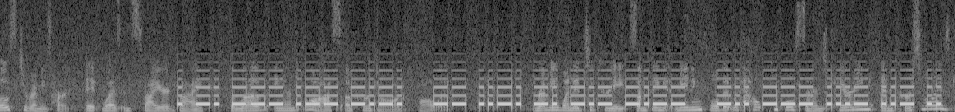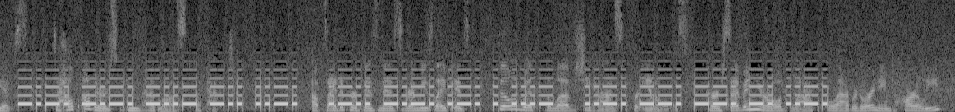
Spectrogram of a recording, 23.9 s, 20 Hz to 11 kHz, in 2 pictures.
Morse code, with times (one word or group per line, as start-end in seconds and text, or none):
2.2-5.0 ENOWC
5.4-8.6 MFNKY
9.0-11.8 DOVUI
12.2-15.7 CCXDF
16.0-18.9 LCREV
19.2-22.3 FGGNF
